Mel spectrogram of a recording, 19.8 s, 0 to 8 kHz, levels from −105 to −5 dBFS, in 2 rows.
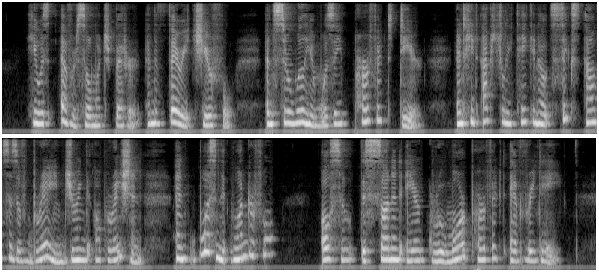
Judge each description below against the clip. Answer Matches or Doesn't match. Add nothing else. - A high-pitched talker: Matches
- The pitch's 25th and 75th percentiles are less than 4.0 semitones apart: Matches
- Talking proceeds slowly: Matches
